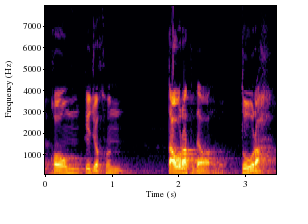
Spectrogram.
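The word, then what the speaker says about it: תורה: মুসা আলাইহিস সালাতু ওয়াস সালামের কওমকে যখন তাওরাত দেওয়া হলো, তোরাহ বলে ইহুদিরা, উচ্চারণ করে যে তোরাহ, যখন তাওরাত দেওয়া হলো,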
